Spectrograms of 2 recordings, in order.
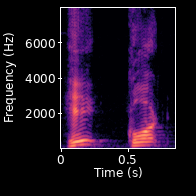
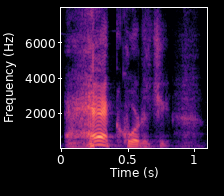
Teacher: Recorde é uma palavra paroxítona, ou seja, a sílaba forte é a penúltima.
